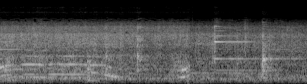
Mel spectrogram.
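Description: Onion and green chillies roasting in a pan for a dry sukat (dried fish) dish give a steady, loud frying hiss, broken by a few faint clicks and scrapes.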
